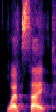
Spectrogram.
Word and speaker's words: website: conscious thing for you yes yes but you pronounce that correctly website consciously i did it yeah if you keep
